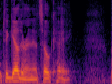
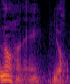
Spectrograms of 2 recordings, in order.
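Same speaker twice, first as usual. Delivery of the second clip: soft reassurance; 6 semitones lower, 10 dB quieter than usual. Retold or imitated. Reassuring the startled little girl.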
